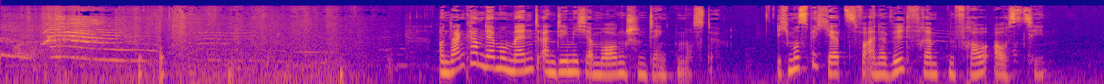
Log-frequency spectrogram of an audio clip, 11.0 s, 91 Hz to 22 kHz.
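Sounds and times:
child wailing scream: 0.0 - 3.4
speech: 4.4 - 7.2, 7.8 - 10.6.

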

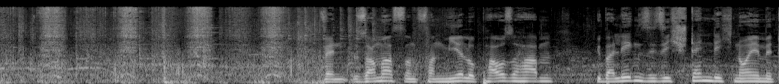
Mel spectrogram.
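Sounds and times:
hand saw rasping through thick sea ice on an ice floe: 0.4 - 3.0
speech: 3.2 - 7.7.

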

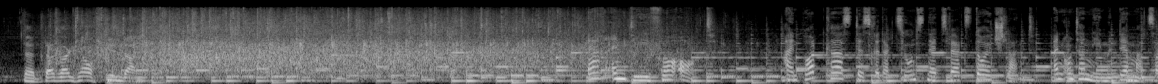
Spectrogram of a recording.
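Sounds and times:
speech: 0.2 - 3.1, 6.3 - 7.3, 7.9 - 11.5
audience applause: 0.3 - 7.4.

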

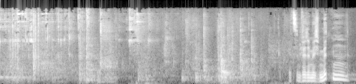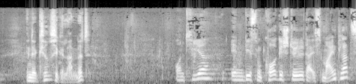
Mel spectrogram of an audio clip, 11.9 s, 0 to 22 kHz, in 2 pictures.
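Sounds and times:
clunky metallic key unlocking a heavy old door: 0.0 - 4.4
speech: 4.9 - 7.7, 8.9 - 11.8.

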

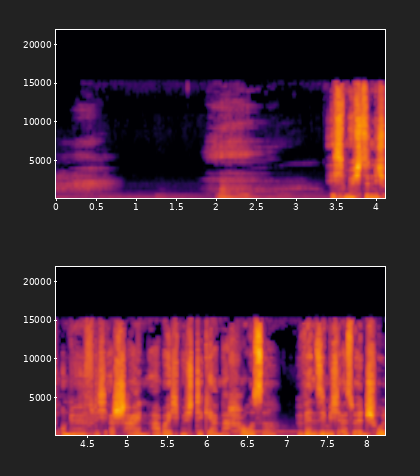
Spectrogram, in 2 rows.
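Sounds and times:
person giving a long voiced yawn: 1.9 - 3.1
speech: 2.0 - 2.7, 3.4 - 8.2.

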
